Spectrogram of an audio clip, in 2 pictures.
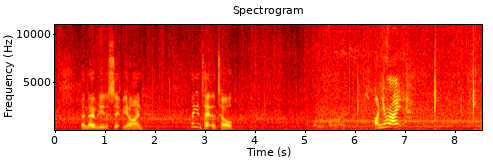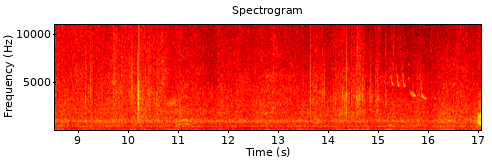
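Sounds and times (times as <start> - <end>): bicycle tyres rolling on tarmac: 0.0 - 17.0
wind rush on microphone: 0.0 - 17.0
faint voices: 4.8 - 17.0.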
